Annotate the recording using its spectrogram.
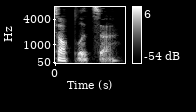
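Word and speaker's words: Soplica: Right falcon, right crop-tailed, right pronounced soplitza.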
